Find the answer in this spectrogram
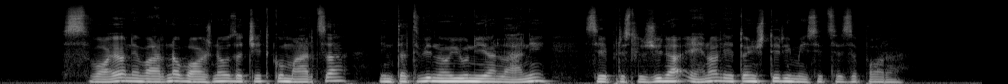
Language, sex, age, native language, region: Slovenian, male, 30-49, Slovenian, Gorenjska region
